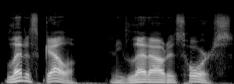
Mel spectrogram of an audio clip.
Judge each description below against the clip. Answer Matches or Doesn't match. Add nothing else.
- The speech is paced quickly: Matches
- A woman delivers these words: Doesn't match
